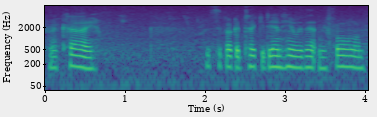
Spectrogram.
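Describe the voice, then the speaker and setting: On this lo-fi home video, an Australian woman gives a chatty tour of her family house and backyard, reminiscing as she walks. She speaks at normal speed in a low-pitched, monotone voice. Her camcorder microphone adds a little hiss or hum.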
